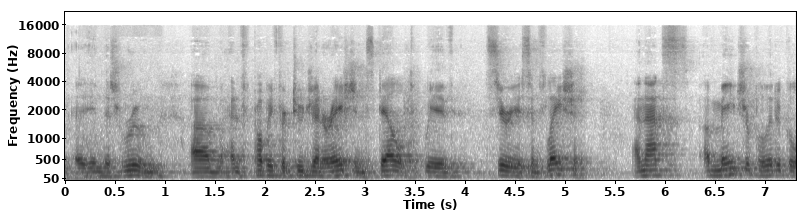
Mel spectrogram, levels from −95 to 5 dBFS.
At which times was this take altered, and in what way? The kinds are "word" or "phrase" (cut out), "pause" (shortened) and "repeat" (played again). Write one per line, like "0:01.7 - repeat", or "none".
none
